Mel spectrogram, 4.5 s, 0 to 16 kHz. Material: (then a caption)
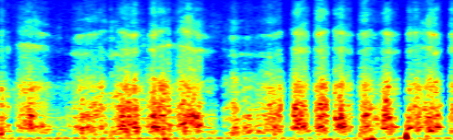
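Silicone. Short fingernails and fingertips scratch and cup two hollow, soft silicone ear molds on a black 3Dio-style binaural microphone. The result is a close, continuous scratchy rustling with a steady low rumble underneath. Toward the end it breaks into quicker, choppier scraping strokes.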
